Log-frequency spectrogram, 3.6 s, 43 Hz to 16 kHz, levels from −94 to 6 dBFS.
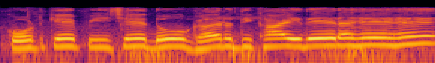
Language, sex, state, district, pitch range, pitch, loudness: Hindi, male, Madhya Pradesh, Dhar, 195-225 Hz, 210 Hz, -11 LUFS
